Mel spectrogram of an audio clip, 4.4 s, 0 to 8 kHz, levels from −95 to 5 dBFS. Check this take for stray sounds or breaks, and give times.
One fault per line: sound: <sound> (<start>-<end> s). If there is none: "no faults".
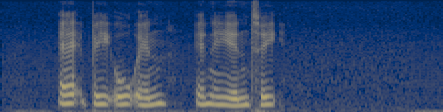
no faults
